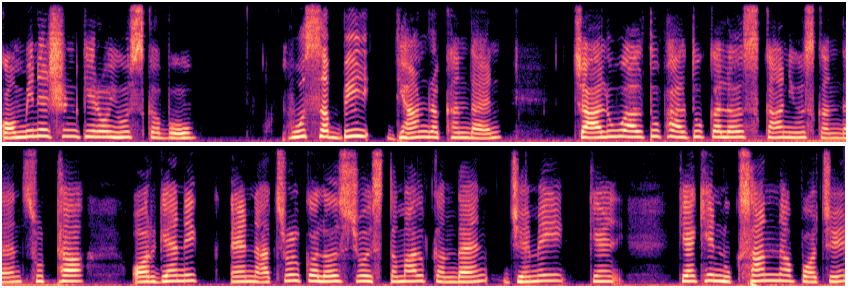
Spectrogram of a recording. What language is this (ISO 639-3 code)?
snd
